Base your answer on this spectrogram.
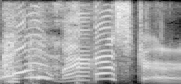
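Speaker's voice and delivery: very high-pitched calling-out voice. Joking about a costume, calling out from behind another player: Ravenous voice. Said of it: "I'll go as Ravenous".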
